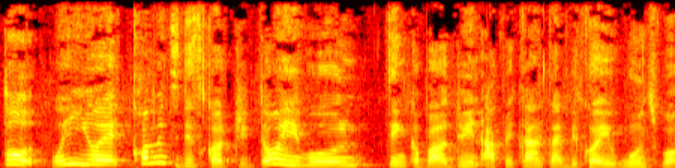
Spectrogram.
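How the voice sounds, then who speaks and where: A woman speaks at a fairly quick pace in a Nigerian accent. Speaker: youtuber. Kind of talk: vlog talk to camera. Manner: fast; animated.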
